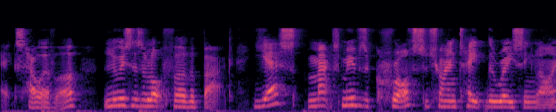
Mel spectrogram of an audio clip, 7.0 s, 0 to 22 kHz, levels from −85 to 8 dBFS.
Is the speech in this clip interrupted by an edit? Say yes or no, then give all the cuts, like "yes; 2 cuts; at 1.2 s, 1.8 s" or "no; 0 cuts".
no; 0 cuts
